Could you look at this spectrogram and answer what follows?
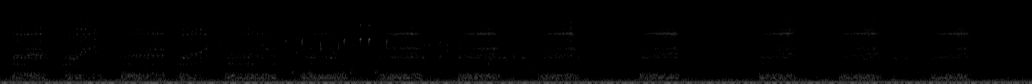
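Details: Wild barn owls in a monitored nest box, male mating with a female and then preening her feathers; rapid run of about sixteen harsh, breathy hissing bursts, some overlapping, over a steady low electrical hum.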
